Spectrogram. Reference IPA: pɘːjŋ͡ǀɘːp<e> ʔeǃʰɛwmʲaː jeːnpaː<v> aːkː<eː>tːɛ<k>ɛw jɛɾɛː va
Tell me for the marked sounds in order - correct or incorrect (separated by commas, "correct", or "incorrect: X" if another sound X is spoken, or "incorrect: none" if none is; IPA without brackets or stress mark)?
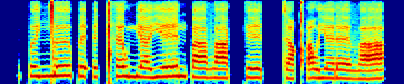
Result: correct, correct, correct, incorrect: qʼ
